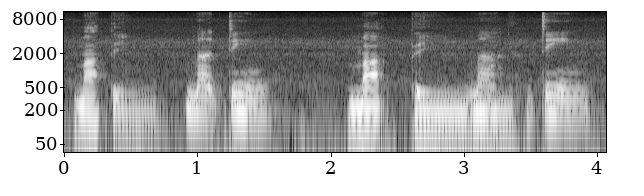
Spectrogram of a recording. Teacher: The extra A there is just to make sure the D is still a broad D, not a slender D.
